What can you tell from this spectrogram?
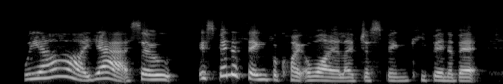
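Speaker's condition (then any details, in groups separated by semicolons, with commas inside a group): No condition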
